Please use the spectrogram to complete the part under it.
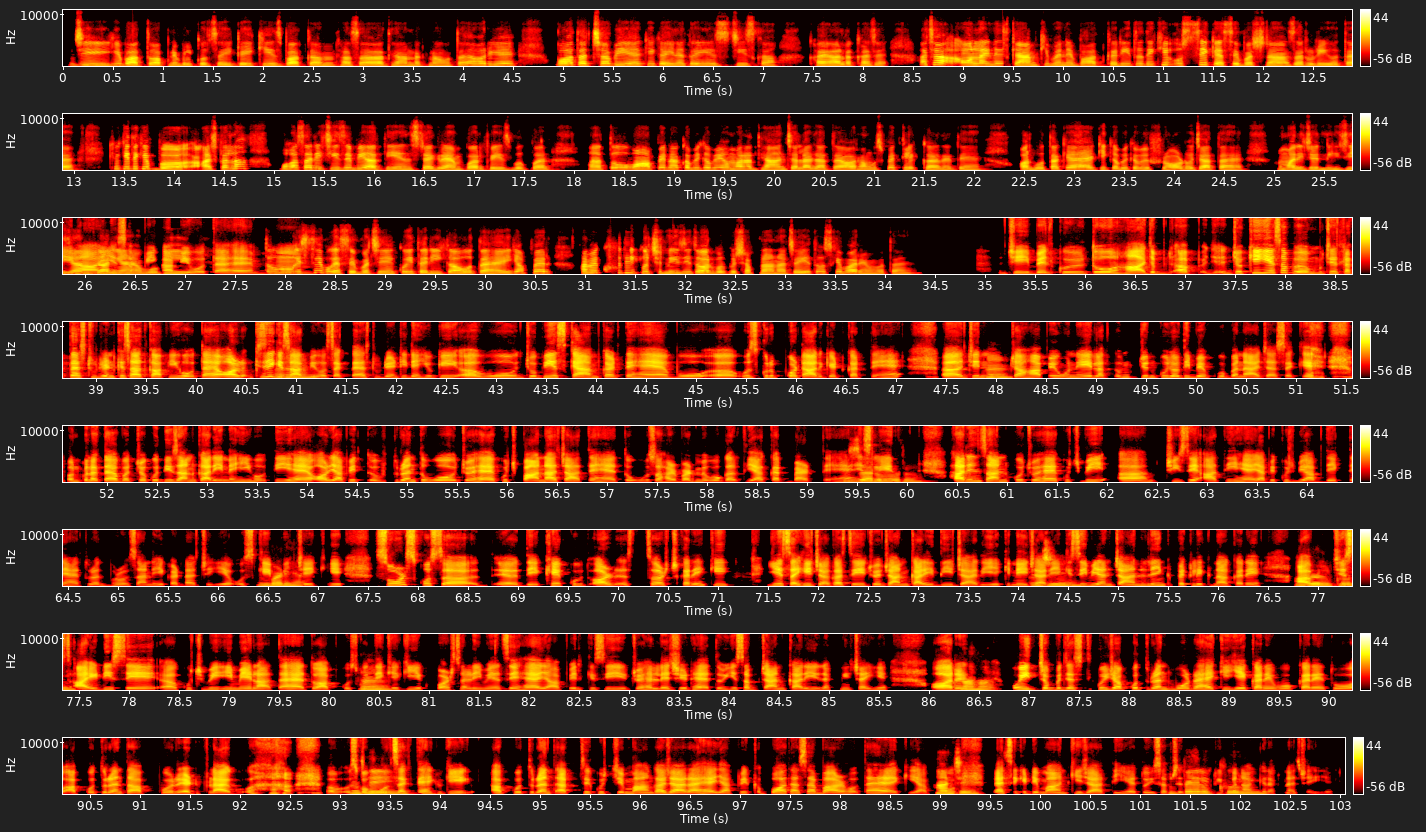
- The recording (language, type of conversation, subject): Hindi, podcast, ऑनलाइन और ऑफलाइन नेटवर्किंग में आप क्या फर्क देखते हैं?
- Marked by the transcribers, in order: in English: "स्कैम"; in English: "क्लिक"; in English: "फ्रॉड"; in English: "स्टूडेंट"; in English: "स्टूडेंट"; in English: "स्कैम"; in English: "ग्रुप"; in English: "टारगेट"; laughing while speaking: "सके"; in English: "सोर्स"; in English: "सर्च"; in English: "क्लिक"; in English: "पर्सनल"; in English: "लेजिड"; in English: "रेड फ्लैग"; chuckle; in English: "डिमांड"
